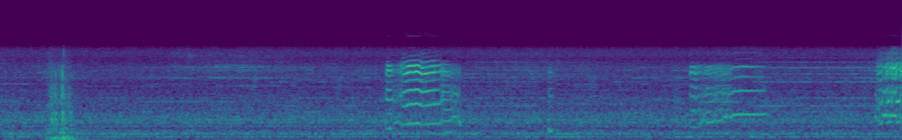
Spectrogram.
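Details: Kitten Chibi persistently pestering its sleepy older brother cat Chato, an orange tabby; three short harmonic meows near four, seven and nine seconds, a soft thump near the start, steady low indoor hum beneath.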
